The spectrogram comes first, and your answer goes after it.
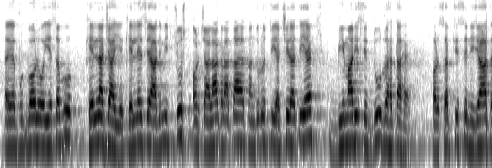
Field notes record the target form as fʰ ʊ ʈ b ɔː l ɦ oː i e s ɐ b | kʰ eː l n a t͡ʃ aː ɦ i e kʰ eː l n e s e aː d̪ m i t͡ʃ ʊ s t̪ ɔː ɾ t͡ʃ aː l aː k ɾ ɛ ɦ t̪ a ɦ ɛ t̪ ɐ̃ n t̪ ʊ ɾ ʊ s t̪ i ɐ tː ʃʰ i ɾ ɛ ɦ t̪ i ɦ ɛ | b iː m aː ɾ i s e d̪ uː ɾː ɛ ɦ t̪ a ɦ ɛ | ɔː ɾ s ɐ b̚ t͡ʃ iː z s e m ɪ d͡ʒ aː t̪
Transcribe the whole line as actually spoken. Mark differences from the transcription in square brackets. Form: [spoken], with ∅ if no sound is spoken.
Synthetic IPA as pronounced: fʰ ʊ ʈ b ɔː l ɦ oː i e s ɐ b | kʰ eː l n a t͡ʃ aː ɦ i e kʰ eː l n e s e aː d̪ m i t͡ʃ ʊ s t̪ ɔː ɾ t͡ʃ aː l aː k ɾ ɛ ɦ t̪ a ɦ ɛ t̪ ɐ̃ n [d̪] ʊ ɾ ʊ s t̪ i ɐ tː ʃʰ i ɾ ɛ ɦ t̪ i ɦ ɛ | b iː m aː ɾ i s e d̪ uː ɾː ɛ ɦ t̪ a ɦ ɛ | ɔː ɾ s ɐ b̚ t͡ʃ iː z s e [n] ɪ d͡ʒ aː t̪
